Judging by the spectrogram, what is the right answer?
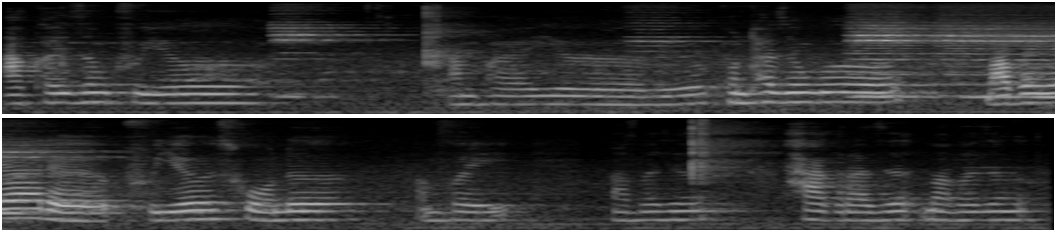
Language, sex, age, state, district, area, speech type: Bodo, female, 30-45, Assam, Chirang, urban, spontaneous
